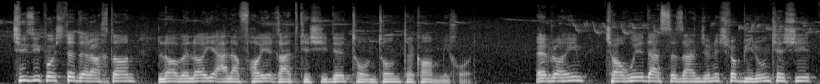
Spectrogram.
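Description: A man giving a scripted narration of a horror story in a steady storytelling voice. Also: slight background noise. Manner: steady storytelling, dropping low for tense moments. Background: faint music.

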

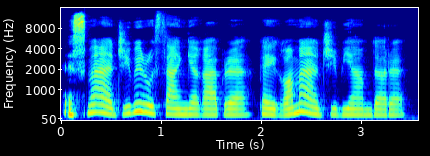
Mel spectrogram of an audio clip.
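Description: A woman voicing a gruff, blunt grown warrior in an audiobook, speaking in a grumbling way. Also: medium pitch, close to an everyday voice.

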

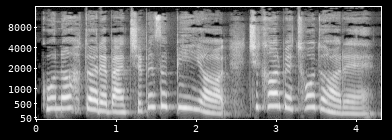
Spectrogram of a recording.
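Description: A woman's voice: extremely high pitch, very animated, darkish tone, voice pushed up, exaggerated voice. A woman voicing a mother who defends her son against her husband, pleading and indignant. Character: protective mother, pleading and defiant.

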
